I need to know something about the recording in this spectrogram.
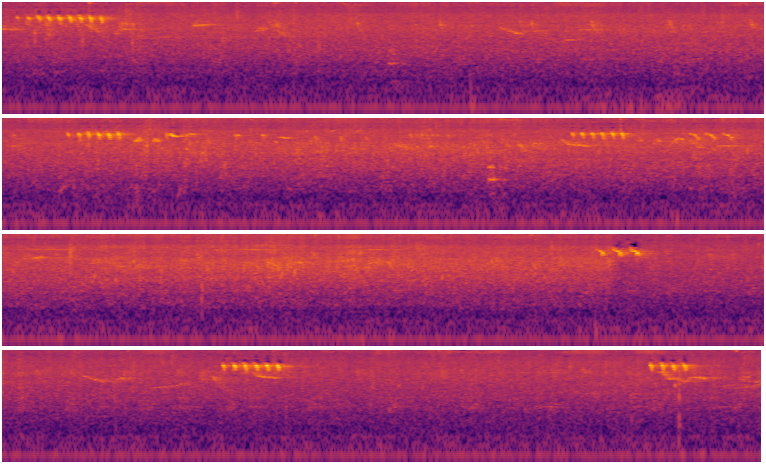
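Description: Steady rushing of flowing river water, with a bird giving short, rapid high trills about six times, roughly every four to five seconds, and a few fainter chirps.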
